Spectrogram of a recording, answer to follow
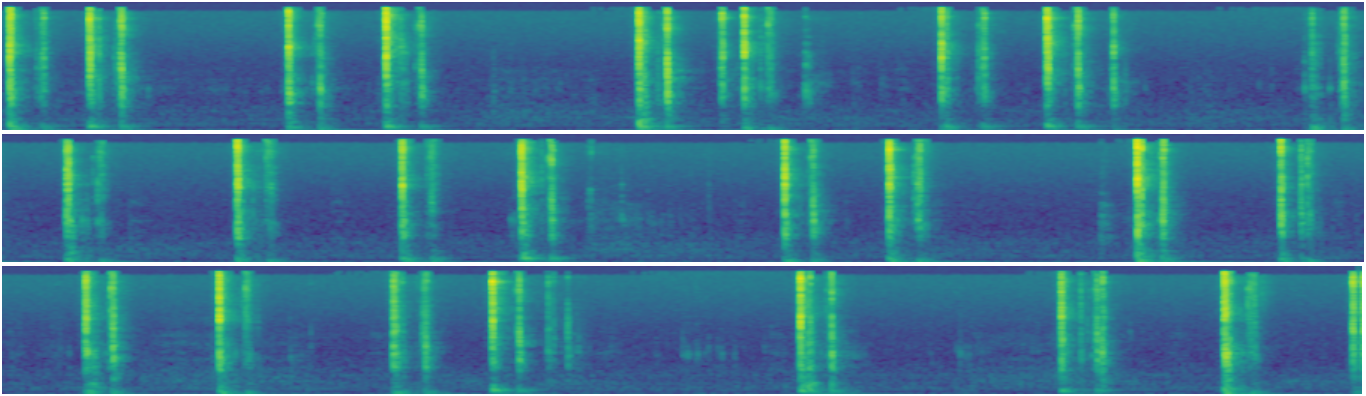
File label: type in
